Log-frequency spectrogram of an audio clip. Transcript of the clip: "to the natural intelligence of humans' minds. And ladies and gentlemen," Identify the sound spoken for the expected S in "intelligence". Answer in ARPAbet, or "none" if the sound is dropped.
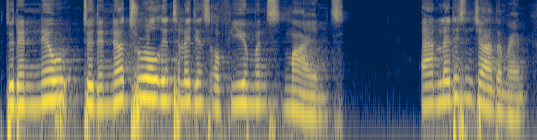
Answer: S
